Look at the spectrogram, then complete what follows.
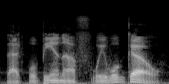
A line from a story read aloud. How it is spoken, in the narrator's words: answered Harding in a firm voice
